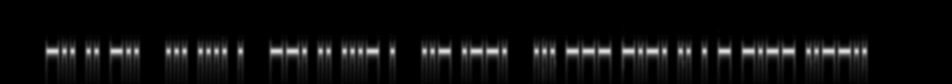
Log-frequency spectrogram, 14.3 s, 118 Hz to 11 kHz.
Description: Morse code, heard as a keyed tone, about 19 wpm, 700 Hz. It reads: DID SHE GIVE UP SOCIETY?
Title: Sentences from Top 1000 Words - Review Part 4 - 20wpm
